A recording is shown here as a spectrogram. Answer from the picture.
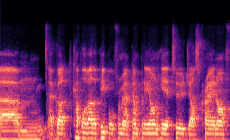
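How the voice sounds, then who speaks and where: Audible room echo surrounds a man speaking with an Australian accent at a moderate pace. His voice sits at medium pitch with fairly even intonation. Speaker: construction company executive. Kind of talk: presentation.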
